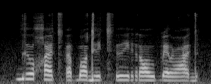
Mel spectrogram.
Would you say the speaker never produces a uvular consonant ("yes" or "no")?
no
